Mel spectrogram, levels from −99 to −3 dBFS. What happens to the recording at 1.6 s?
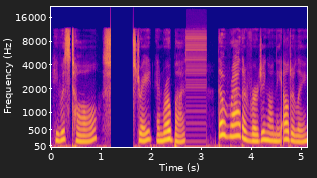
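At 1.6 s the player is still in a rebuffering stall: it ran out of downloaded audio at 1.20 s and waited for more data. The speech drops to silence until 1.64 s, then resumes exactly where it broke off, adding about 0.45 s without losing anything.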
